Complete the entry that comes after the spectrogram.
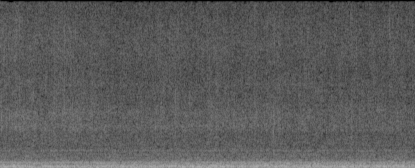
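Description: Diced pumpkin sautéing in a frying pan on a gas burner: a steady sizzle, with a steady low hum underneath.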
